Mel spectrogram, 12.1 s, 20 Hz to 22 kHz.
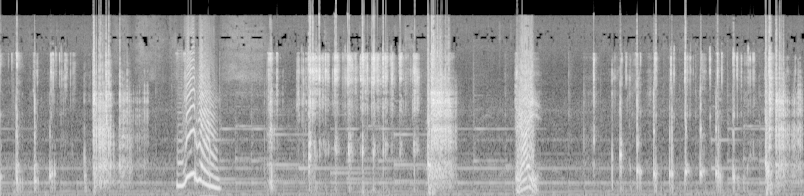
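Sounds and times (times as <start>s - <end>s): dice rattling in shaker cup: 4.5s - 6.4s.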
